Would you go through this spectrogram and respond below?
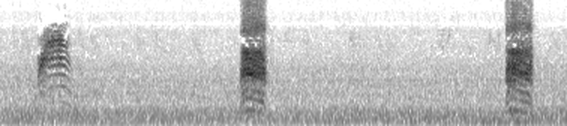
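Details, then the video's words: Domestic cat meowing: three short, high, bright meows spaced about three seconds apart, each a brief tonal cry with a slight downward bend, over a quiet steady background. "Cute Cats Meowing"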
